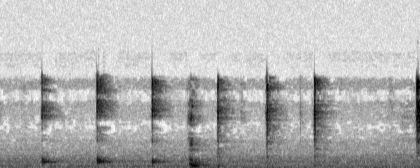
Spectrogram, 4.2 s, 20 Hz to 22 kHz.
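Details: Imitated heart sounds: a sharp, high-pitched snapping click in early diastole just after S2. It illustrates the opening snap of a stenotic, non-calcified valve.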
